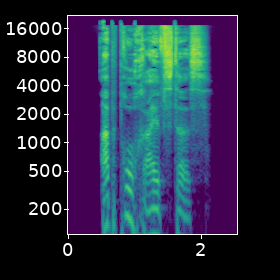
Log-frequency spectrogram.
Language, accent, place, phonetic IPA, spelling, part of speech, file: German, Germany, Berlin, [ˈapbʁʊxˌʁaɪ̯fstəs], abbruchreifstes, adjective, De-abbruchreifstes.ogg
- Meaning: strong/mixed nominative/accusative neuter singular superlative degree of abbruchreif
